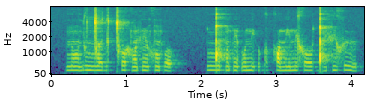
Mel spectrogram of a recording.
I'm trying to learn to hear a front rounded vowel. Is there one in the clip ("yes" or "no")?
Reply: no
